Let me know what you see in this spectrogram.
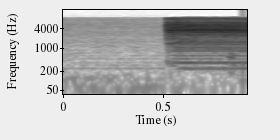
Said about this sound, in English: Did that buzzer startle you? Could you put a softener on that, Jeff? That buzzer was a little harsh that time.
